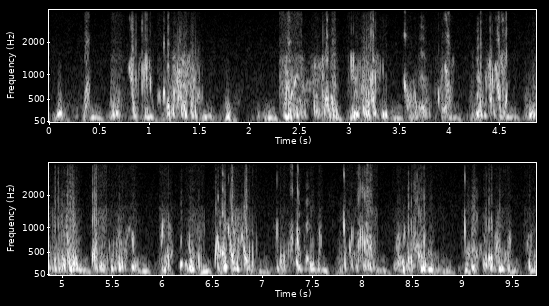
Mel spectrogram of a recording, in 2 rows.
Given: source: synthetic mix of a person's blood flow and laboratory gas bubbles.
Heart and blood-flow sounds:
Doppler ultrasound of blood flow; precordium
0.34-0.43 s: bubbles
0.60-1.54 s: bubbles
2.30-2.92 s: bubbles
2.98-3.42 s: bubbles
3.53-4.06 s: bubbles
4.25-4.62 s: bubbles
4.75-5.22 s: bubbles
5.27-5.79 s: bubbles
5.96-6.12 s: bubbles
6.16-6.43 s: bubbles
6.50-6.95 s: bubbles
7.12-7.62 s: bubbles
7.78-8.16 s: bubbles
8.29-8.83 s: bubbles
8.99-9.52 s: bubbles
9.62-9.73 s: bubbles
From the record:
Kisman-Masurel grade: 333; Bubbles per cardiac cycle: rolling drumbeat, 9 or more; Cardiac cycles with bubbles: 50 to 99%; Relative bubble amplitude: loud (0.450 to 0.775); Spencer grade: 3 (all of the cardiac periods contain showers or single bubble signals, but not dominating or overriding the cardiac motion signals); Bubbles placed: anywhere in the cardiac cycle

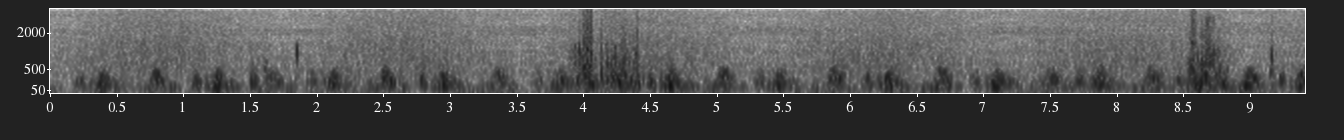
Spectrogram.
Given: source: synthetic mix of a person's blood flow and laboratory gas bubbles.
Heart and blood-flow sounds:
Doppler ultrasound of blood flow; precordium
1.49-1.66 s: bubbles
1.82-1.89 s: bubbles
3.88-4.46 s: bubbles
8.52-8.87 s: bubbles
9.12-9.20 s: bubbles
From the record:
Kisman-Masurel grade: 223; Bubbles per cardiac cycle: several, 3 to 8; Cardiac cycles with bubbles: 10 to 50%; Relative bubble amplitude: loud (0.450 to 0.775); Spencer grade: 2 (many but less than half of the cardiac periods contain bubble signals, singularly or in groups); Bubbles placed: only in the low amplitude regions of the cardiac cycle

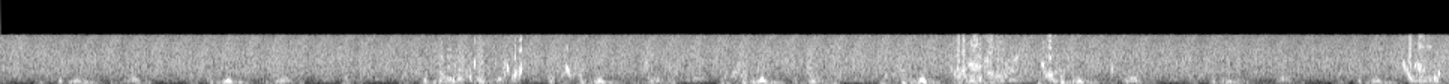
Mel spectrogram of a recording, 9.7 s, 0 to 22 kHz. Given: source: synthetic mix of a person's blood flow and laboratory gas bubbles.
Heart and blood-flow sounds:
Doppler ultrasound of blood flow; precordium
2.91-3.28 s: bubbles
3.33-3.52 s: bubbles
3.64-3.84 s: bubbles
6.31-6.82 s: bubbles
6.91-7.08 s: bubbles
7.40-7.43 s: bubbles
9.33-9.67 s: bubbles
From the record:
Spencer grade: 2 (many but less than half of the cardiac periods contain bubble signals, singularly or in groups); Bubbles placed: only in the low amplitude regions of the cardiac cycle

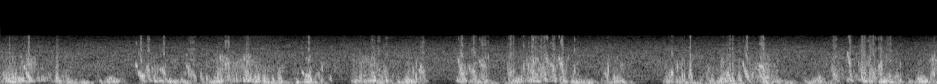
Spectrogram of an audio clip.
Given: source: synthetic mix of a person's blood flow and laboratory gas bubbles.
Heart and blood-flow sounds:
Doppler ultrasound of blood flow; precordium
0.00-0.70 s: bubbles
1.33-1.72 s: bubbles
1.80-1.97 s: bubbles
1.99-2.87 s: bubbles
2.99-3.34 s: bubbles
3.51-3.95 s: bubbles
4.06-4.31 s: bubbles
4.54-4.91 s: bubbles
5.05-5.81 s: bubbles
5.97-6.31 s: bubbles
6.64-6.94 s: bubbles
6.97-7.76 s: bubbles
8.16-8.23 s: bubbles
8.29-9.06 s: bubbles
9.28-9.38 s: bubbles
From the record:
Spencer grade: 3 (all of the cardiac periods contain showers or single bubble signals, but not dominating or overriding the cardiac motion signals); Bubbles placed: anywhere in the cardiac cycle

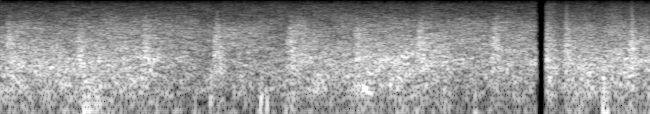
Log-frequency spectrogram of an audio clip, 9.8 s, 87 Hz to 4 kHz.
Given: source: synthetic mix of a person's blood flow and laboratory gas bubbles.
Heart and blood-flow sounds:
Doppler ultrasound of blood flow; subclavian vein
5.36-5.42 s: bubbles
From the record:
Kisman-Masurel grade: 111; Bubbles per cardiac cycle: 1 to 2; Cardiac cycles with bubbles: 1 to 10%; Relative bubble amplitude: barely perceptible (0.100 to 0.250); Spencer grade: 1 (occasional bubble signal discernible with the cardiac motion signal, with majority of cardiac periods free of bubbles); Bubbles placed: anywhere in the cardiac cycle

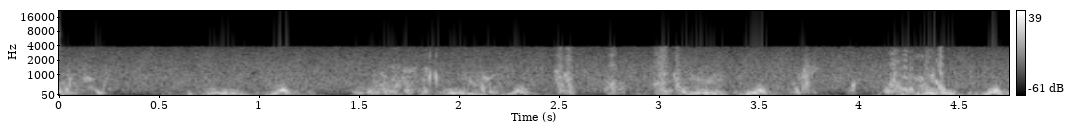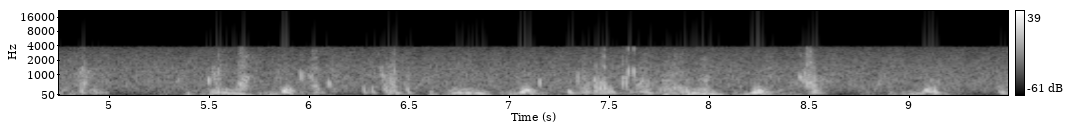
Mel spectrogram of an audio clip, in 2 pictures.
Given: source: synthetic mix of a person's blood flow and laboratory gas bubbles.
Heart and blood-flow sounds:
Doppler ultrasound of blood flow; precordium
0.00-0.26 s: bubbles
1.45-1.92 s: bubbles
2.02-2.22 s: bubbles
2.46-2.59 s: bubbles
2.71-2.83 s: bubbles
2.95-3.35 s: bubbles
3.64-3.80 s: bubbles
3.93-4.00 s: bubbles
4.10-4.48 s: bubbles
4.82-5.00 s: bubbles
5.46-5.71 s: bubbles
5.92-6.13 s: bubbles
6.23-6.53 s: bubbles
7.12-7.19 s: bubbles
7.25-8.01 s: bubbles
8.42-8.61 s: bubbles
9.06-9.18 s: bubbles
9.42-9.50 s: bubbles
From the record:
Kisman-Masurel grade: 232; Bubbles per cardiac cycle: several, 3 to 8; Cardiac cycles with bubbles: 50 to 99%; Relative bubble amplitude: moderate (0.250 to 0.450); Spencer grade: 3 (all of the cardiac periods contain showers or single bubble signals, but not dominating or overriding the cardiac motion signals); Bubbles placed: only in the low amplitude regions of the cardiac cycle

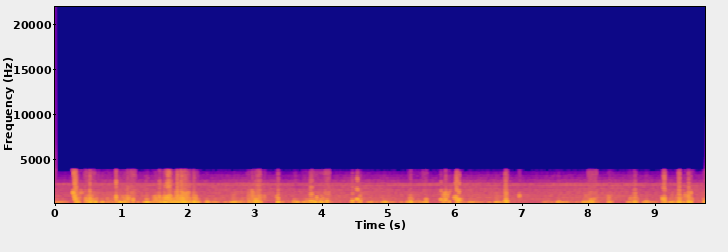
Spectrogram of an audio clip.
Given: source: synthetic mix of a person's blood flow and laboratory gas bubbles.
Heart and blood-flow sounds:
Doppler ultrasound of blood flow; precordium
0.24-1.21 s: bubbles
1.44-2.18 s: bubbles
2.86-3.17 s: bubbles
3.29-3.39 s: bubbles
3.69-4.11 s: bubbles
4.42-4.61 s: bubbles
5.28-5.59 s: bubbles
5.76-6.11 s: bubbles
6.72-6.81 s: bubbles
6.94-6.99 s: bubbles
7.98-8.12 s: bubbles
8.26-8.38 s: bubbles
8.56-8.74 s: bubbles
9.08-9.19 s: bubbles
9.30-9.59 s: bubbles
9.71-9.76 s: bubbles
From the record:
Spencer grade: 3 (all of the cardiac periods contain showers or single bubble signals, but not dominating or overriding the cardiac motion signals); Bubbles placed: only in the low amplitude regions of the cardiac cycle

